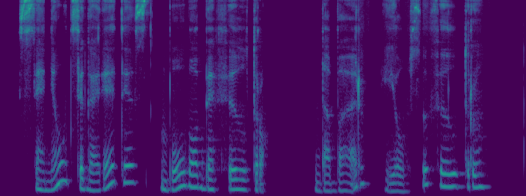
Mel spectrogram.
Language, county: Lithuanian, Marijampolė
